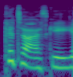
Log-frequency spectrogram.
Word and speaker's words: Kutosky: Kutosky, yep. Kutosky. Close enough. All right. It's Polish.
